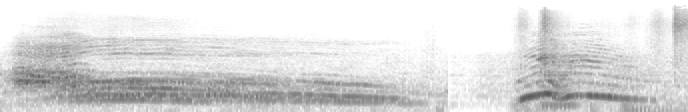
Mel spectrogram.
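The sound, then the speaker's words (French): Several voices imitate wolves together in a musical storytelling performance for young children: one long wavering howl drawn out for nearly three seconds, a short pause, then a second rising-and-falling howl over a murmur of a small group. “Et les loups, le matin, le midi, le soir et la nuit, ils hurlent au vent et les loups font”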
